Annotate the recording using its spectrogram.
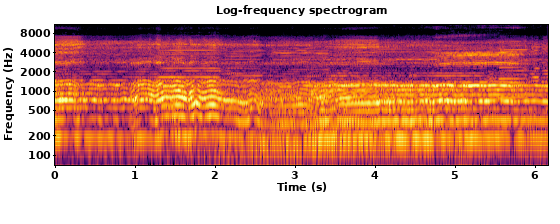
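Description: Qawwali ensemble: harmoniums holding steady chords under male voices singing a long drawn-out note, which wavers in an ornamented run about one to two seconds in.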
